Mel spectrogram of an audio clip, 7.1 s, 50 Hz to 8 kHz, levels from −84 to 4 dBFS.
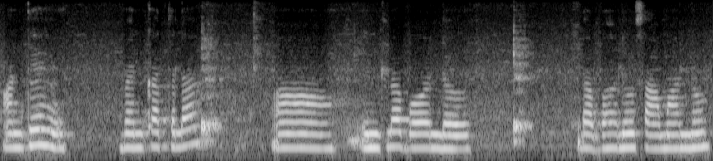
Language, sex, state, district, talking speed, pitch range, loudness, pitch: Telugu, female, Andhra Pradesh, Manyam, 60 wpm, 215-240 Hz, -14 LUFS, 225 Hz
